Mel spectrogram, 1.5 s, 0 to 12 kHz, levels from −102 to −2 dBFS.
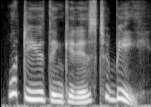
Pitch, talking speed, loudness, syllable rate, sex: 235 Hz, 315 wpm, -13 LUFS, 5.8 syllables/s, female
